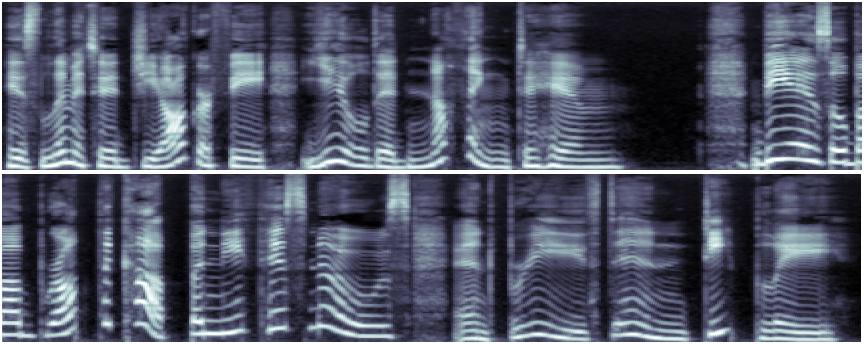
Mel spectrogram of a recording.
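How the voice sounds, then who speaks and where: A woman's voice: mid-range voice, sing-song, slow pace, no room sound, studio quality. A woman reading a story aloud as an audiobook narrator, in a dramatic scripted style.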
